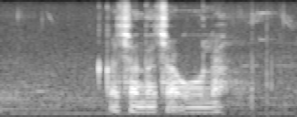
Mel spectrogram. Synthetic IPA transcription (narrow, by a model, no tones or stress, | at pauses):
kʼat͡ʃʰandat͡ʃʰa̰ʔuːla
